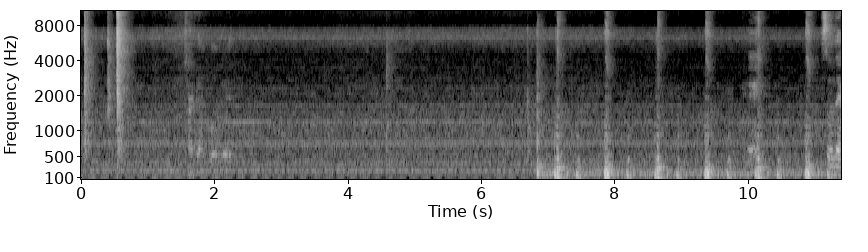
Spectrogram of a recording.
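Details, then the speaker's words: Normal S1 and S2 at the aortic area, second intercostal space, on a heart-sound simulator torso: regular lub-dub at about 80 per minute after a steady hum. "your aortic at the second intercostal space"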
